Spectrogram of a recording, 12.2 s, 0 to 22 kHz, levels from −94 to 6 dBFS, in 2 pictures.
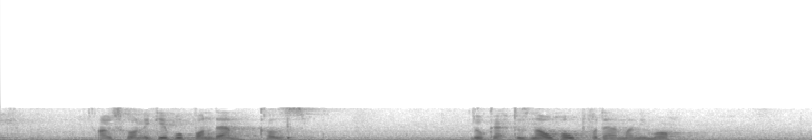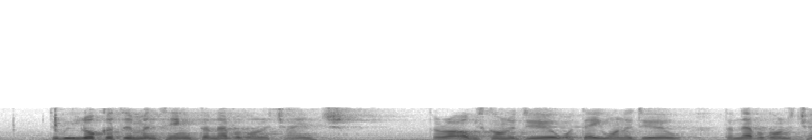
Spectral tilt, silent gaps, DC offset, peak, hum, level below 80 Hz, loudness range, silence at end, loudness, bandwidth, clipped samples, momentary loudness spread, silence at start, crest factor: -4 dB/octave; none; under 0.1%; -12 dBFS; none; -52 dBFS; 8 LU; 0 s; -32 LUFS; 5.2 kHz; under 0.1%; 23 LU; 0 s; 22 dB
